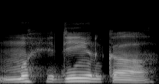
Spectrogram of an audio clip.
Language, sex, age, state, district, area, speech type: Kashmiri, male, 30-45, Jammu and Kashmir, Baramulla, rural, spontaneous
